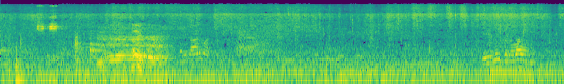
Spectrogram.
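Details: Jafarabadi buffalo, a nine-month pregnant milking breed on a dairy farm in India, gives drawn-out harmonic moos around two to three seconds in, a shorter one near four seconds, and another near ten seconds, with steady hiss and farm background.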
